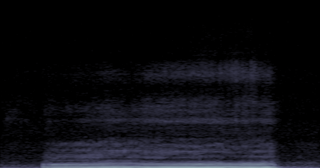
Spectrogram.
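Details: A single long, low, buzzing snore of about three seconds on inspiration from a sleeping French Bulldog puppy in a quiet room; the owner says it snores loudly depending on how tiring its day was.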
